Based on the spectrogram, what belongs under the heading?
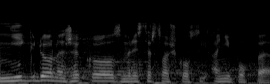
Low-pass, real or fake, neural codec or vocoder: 7.2 kHz; real; none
